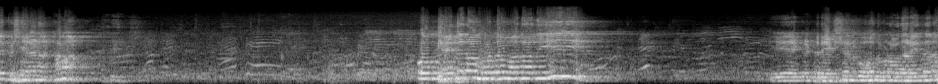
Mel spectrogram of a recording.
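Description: A keyboard plays music over loudspeakers.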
